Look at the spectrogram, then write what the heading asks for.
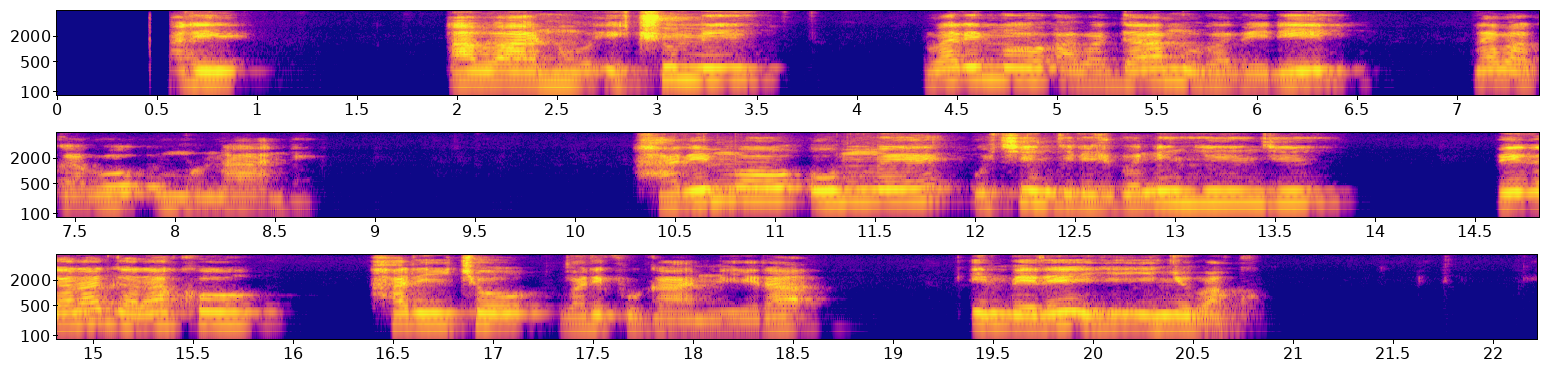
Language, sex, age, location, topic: Kinyarwanda, male, 25-35, Nyagatare, government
